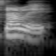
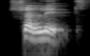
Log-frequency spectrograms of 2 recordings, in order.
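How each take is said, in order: First: The name is pronounced the plain English way. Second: The name is pronounced the French way. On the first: The speaker calls it wrong. "not Charlotte" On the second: The speaker calls it right. "That's French"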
